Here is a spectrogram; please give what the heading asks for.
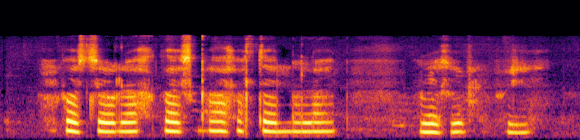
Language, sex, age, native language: Icelandic, male, 11, Icelandic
